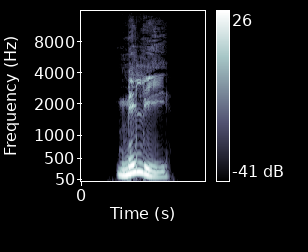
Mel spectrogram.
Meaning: milli-
- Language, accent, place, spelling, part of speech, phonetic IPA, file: German, Germany, Berlin, milli-, prefix, [ˈmɪli], De-milli-.ogg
